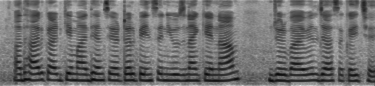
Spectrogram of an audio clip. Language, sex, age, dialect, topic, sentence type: Magahi, female, 41-45, Western, banking, statement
